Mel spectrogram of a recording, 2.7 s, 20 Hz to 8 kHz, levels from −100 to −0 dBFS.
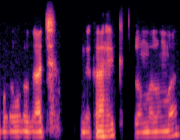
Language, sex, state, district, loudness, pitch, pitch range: Bengali, male, West Bengal, Purulia, -24 LUFS, 105 Hz, 100-110 Hz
